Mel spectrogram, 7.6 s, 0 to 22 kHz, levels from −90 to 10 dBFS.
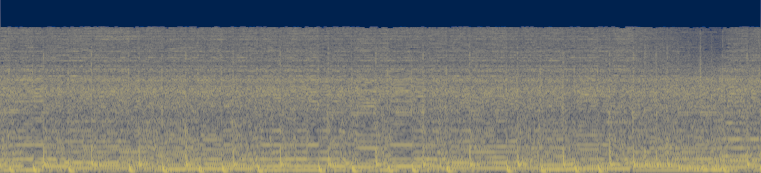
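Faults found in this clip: No dropouts, level jumps, clipping, timing breaks or other transport or processing faults detected anywhere in the signal.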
